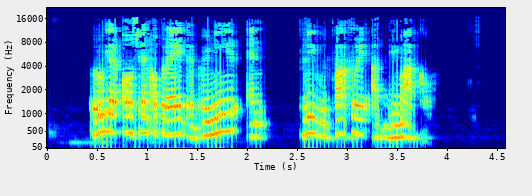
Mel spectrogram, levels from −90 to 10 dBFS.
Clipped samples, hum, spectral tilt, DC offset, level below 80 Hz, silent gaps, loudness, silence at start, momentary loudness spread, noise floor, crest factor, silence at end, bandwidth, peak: under 0.1%; none; -1 dB/octave; under 0.1%; -56 dBFS; none; -16 LUFS; 0.45 s; 12 LU; -63 dBFS; 18 dB; 0.75 s; 17 kHz; 0 dBFS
